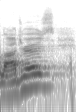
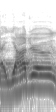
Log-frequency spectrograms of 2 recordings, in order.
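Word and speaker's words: Lladró: in depth but these are called ladro's uh yadro ladros and people pronounce it differently but these are highly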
